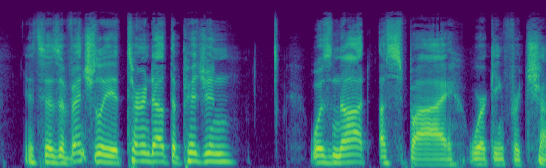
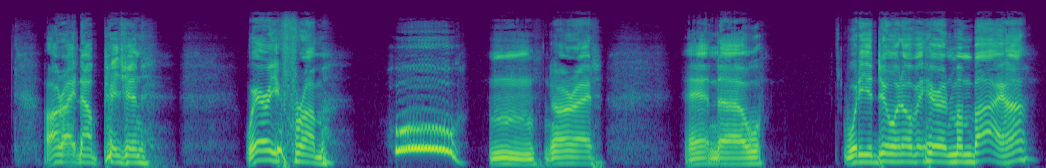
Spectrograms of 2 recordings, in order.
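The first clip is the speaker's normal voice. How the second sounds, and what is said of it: Acts out an interrogation scene voice. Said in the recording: “doing an impression of a pigeon being questioned on a polygraph machine”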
